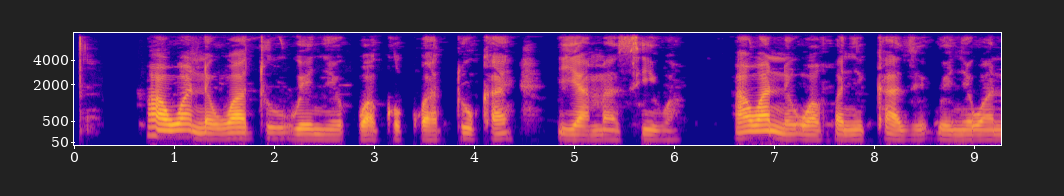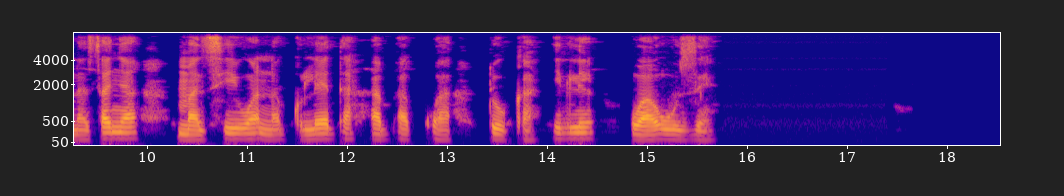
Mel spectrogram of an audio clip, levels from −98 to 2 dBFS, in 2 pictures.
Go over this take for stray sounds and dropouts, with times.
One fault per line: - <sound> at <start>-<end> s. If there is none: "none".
none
